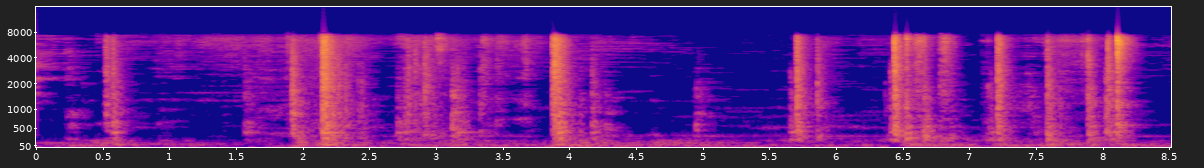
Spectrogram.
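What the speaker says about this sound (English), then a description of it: "Close this door." Several knocks, bangs and clatters come from a storage area during cleaning, up close, including a door being pushed shut after a shelf is knocked out. The sharp impacts are scattered and irregular, with no talking.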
